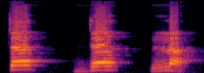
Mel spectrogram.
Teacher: जब आप ये तीनों साउंड बोल रहे हैं, your tongue is touches टू द alveolar ridge और ऑब्स्ट्रक्शन क्रिएट हो रही है एयर में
